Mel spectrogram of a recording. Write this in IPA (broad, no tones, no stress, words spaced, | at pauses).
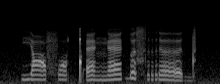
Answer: jɑfɔ ǃʼæŋæɠʌs rɜd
